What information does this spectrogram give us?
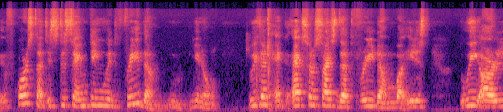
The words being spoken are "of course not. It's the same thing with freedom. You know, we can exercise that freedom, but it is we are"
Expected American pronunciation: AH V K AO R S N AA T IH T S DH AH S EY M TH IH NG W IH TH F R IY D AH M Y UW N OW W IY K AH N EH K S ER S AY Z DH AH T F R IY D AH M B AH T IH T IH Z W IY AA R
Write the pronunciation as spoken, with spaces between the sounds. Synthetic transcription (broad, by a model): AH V K AO R S N AA T IH T S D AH S EY M T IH NG W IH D F R IY D AH M Y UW N OW W IY K AH N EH K S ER S AY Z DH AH T F R IY D AH M B AH T IH T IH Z W IY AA R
